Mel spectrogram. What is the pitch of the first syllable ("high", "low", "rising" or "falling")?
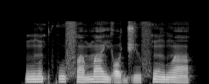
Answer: high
